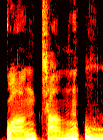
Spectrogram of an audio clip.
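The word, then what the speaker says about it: 广场舞: 광장 조라는 것은 또 뭐라고 발음하면 꽝 창우 광창우 한번 더 광창우 광창우 그렇죠 우가요 우네네네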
